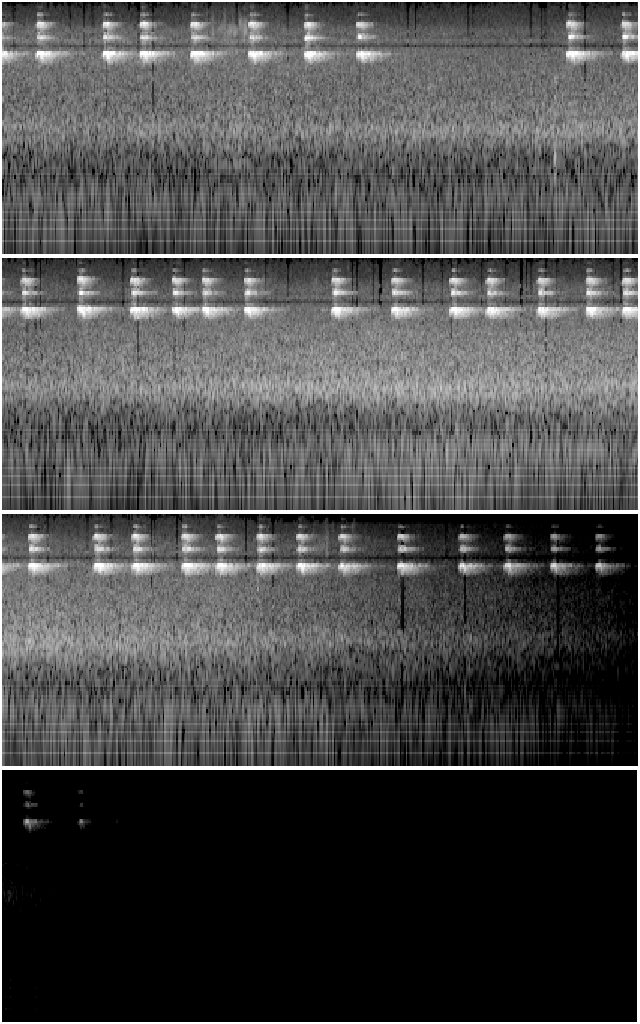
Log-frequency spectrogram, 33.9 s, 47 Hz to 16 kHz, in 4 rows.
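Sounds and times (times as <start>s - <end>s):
small animal high-pitched chirp: 0.0s - 5.1s, 7.5s - 12.1s, 12.9s - 25.1s.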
